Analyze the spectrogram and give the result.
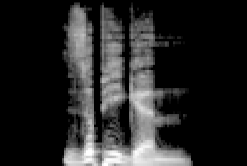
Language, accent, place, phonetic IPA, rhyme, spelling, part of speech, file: German, Germany, Berlin, [ˈzʊpɪɡəm], -ʊpɪɡəm, suppigem, adjective, De-suppigem.ogg
- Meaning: strong dative masculine/neuter singular of suppig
